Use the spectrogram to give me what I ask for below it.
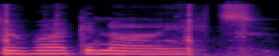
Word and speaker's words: aragonite: It was aragonite, sapphire.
